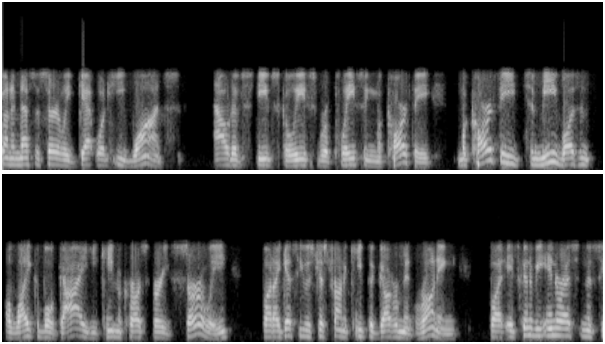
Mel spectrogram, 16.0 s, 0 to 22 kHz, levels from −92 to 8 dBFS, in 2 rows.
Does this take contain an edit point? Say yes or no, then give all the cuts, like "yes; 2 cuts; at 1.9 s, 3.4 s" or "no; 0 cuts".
no; 0 cuts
